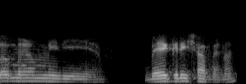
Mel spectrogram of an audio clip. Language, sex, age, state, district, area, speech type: Telugu, male, 18-30, Andhra Pradesh, Nandyal, rural, conversation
